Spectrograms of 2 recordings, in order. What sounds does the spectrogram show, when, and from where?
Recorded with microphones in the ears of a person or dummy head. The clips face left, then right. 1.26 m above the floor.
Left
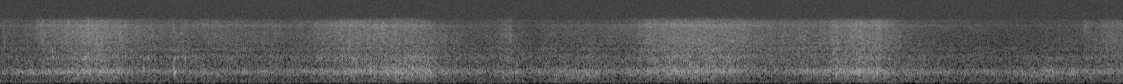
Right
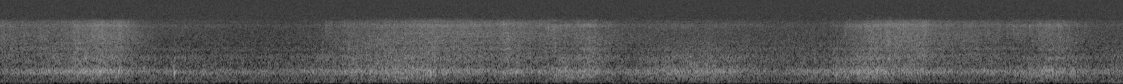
Only background noise.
